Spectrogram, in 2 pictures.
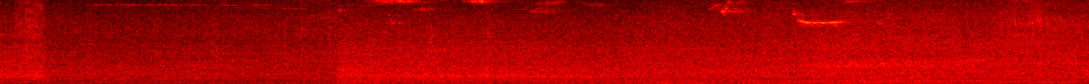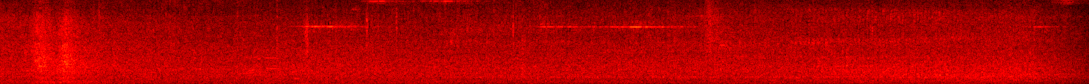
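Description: Busy city street ambience: steady traffic noise, stepping up a little a couple of seconds in, with a short louder rush of noise about halfway through.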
